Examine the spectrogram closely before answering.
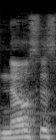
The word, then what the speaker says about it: GNOSYS: Yeah, so my name's Gnosis on Twitch. It's spelled GN0SYS.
